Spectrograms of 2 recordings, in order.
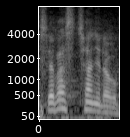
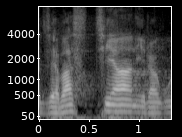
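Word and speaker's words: Sebastian: 저는 예전에 세바스찬이라고 배웠는데 요즘 사전에 보니까 제바스티안이라고 읽는 게 맞는가 보더라고요. 요한 세바스티안 바흐, 음악의 아버지.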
